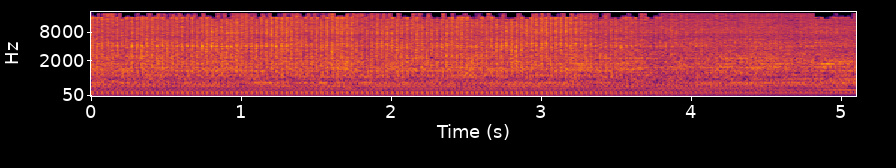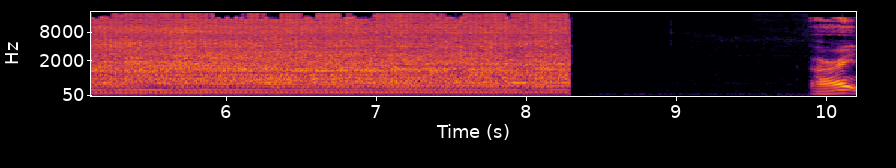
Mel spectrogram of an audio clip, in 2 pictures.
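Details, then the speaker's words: King Canada 3000 W (2,300 W running) generator after repair and new air filter setup, run before load test: even, constant-pitch drone for eight seconds with no surging or missing, then shuts off; running smoothly. "I think that ran pretty smooth."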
